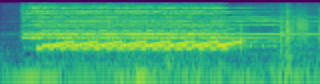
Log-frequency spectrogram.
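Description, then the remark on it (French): A telephone bell rings loudly at the Radio Fiat Lux station in one continuous metallic trill lasting about two seconds, then stops abruptly, followed by a soft clunk and quiet room noise. “Le téléphone sonne tout le temps ici, de toute façon.”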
